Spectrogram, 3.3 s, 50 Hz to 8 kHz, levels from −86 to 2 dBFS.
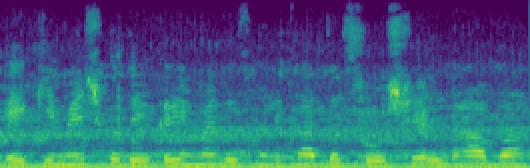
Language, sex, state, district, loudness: Hindi, female, Chhattisgarh, Raipur, -14 LUFS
